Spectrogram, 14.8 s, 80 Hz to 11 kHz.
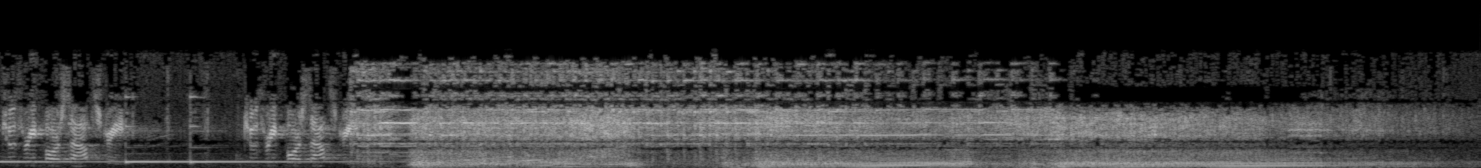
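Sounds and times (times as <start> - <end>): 
speech: 0.4 - 1.6, 2.7 - 5.3
ambulance engine revving and pulling away: 3.6 - 14.8.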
